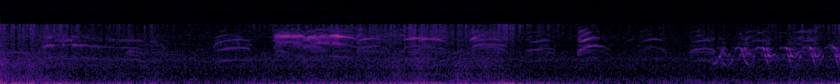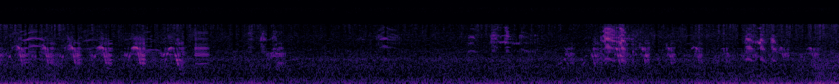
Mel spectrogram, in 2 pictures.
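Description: Birds calling over low wind rumble on the microphone. There are high, arching chirps in the first few seconds, then a fast, rattling run of repeated calls from about seven to ten seconds in, and a shorter run near the end.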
